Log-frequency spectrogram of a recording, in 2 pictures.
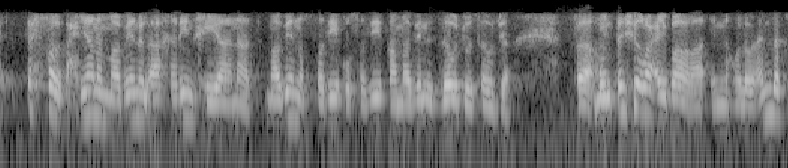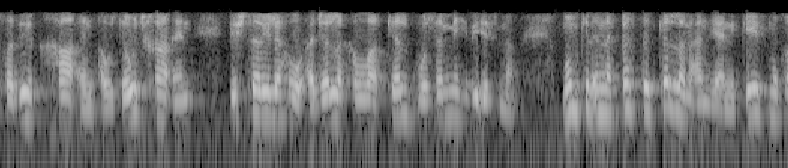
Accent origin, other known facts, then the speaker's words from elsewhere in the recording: Sweden; أنا من السويد.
